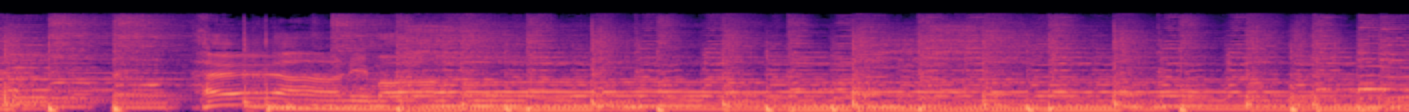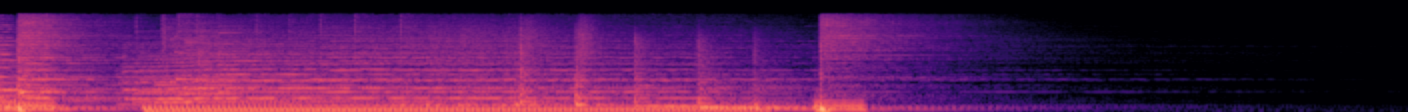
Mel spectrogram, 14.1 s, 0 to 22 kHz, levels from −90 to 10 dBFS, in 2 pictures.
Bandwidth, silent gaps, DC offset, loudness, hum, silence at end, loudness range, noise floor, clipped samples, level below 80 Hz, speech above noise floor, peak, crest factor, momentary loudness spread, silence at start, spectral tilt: 14 kHz; none; under 0.1%; -18 LUFS; none; 2.5 s; 10 LU; -79 dBFS; under 0.1%; -24 dBFS; 64 dB; 0 dBFS; 18 dB; 10 LU; 0 s; -5 dB/octave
